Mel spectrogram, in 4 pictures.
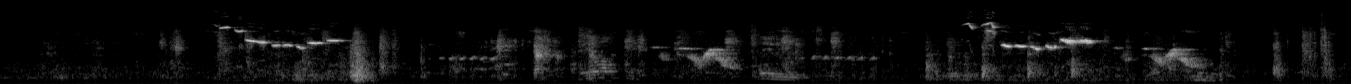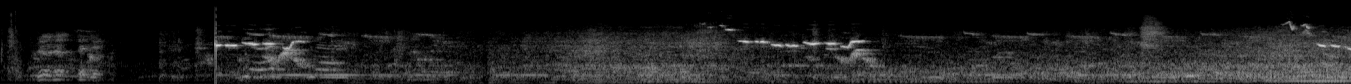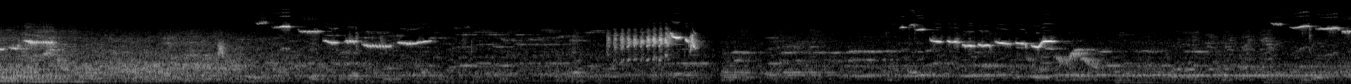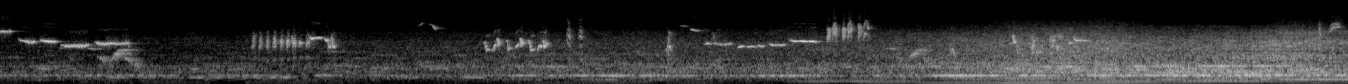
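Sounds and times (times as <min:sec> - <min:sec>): bird whistled song: 0:02.1 - 0:03.6, 0:04.4 - 0:05.0, 0:06.5 - 0:07.4, 0:08.1 - 0:08.8, 0:09.6 - 0:12.0, 0:15.6 - 0:17.9, 0:20.5 - 0:25.7, 0:26.3 - 0:27.7, 0:29.6 - 0:42.0, 0:43.0 - 0:44.0, 0:44.7 - 0:46.4, 0:47.2 - 0:51.4.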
